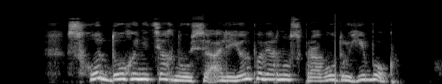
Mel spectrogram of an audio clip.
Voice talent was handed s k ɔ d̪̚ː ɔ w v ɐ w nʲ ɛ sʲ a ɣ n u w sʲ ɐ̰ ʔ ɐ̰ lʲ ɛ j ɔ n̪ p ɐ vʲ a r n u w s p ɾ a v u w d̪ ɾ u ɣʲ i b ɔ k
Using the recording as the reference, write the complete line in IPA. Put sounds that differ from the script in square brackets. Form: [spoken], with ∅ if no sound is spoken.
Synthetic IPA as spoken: s [x] ɔ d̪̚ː ɔ w [ɣ] ɐ [∅] nʲ ɛ [t͡sʲ] a ɣ n u w sʲ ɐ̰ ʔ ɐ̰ lʲ ɛ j ɔ n̪ p ɐ vʲ a r n u w s p ɾ a v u w d̪ ɾ u ɣʲ i b ɔ k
